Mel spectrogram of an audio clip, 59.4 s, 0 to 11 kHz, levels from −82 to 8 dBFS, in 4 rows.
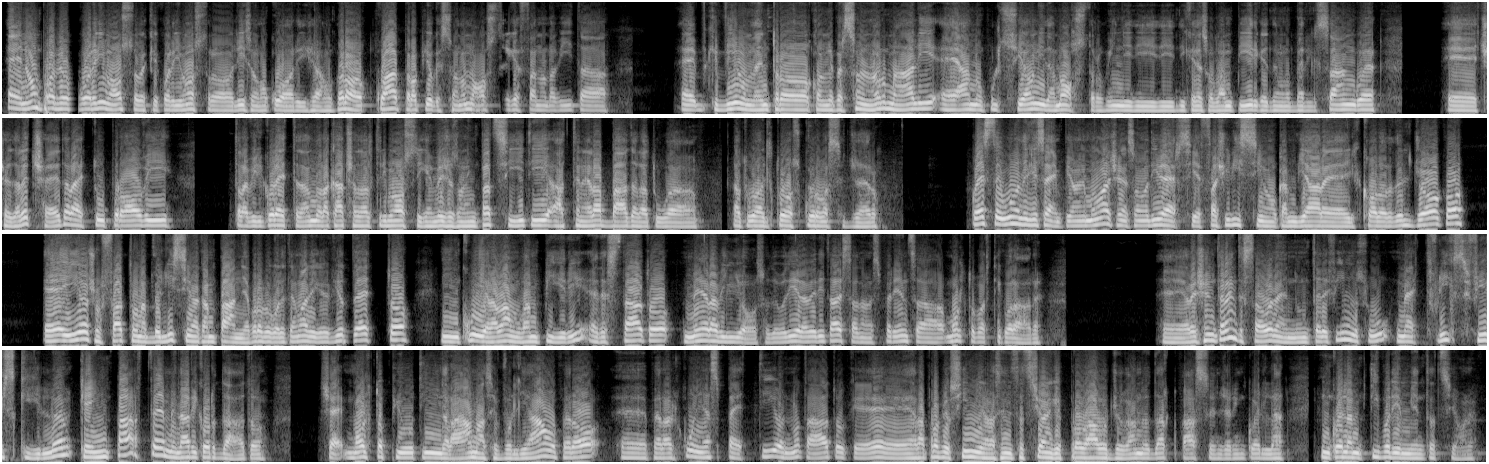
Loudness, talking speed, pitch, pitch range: -9 LUFS, 180 wpm, 140 Hz, 130-155 Hz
